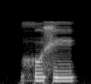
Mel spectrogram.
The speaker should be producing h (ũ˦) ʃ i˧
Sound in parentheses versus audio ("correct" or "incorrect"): incorrect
